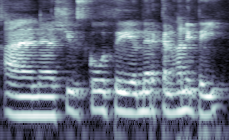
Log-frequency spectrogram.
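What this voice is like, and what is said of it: Put-on South African accent. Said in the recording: “I don't know why I'm saying it in a South African accent.”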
